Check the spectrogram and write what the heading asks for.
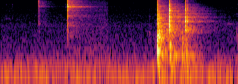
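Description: A metal spoon clinking against ceramic bowls as minced garlic is scraped from a small bowl into a larger one. There is one ringing clink about two-thirds of a second in, then a quick run of clinks near the end.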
